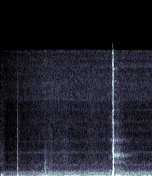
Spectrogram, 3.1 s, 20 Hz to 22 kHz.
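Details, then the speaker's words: EGR valve on an early Mercedes M104 gasoline engine, vacuum hand-pump test; one crisp snap as the hose is pulled and vacuum released, gauge drops to zero; valve holds vacuum and snaps shut freely, working normally. "Yep, you could hear the snap of the valve. And of course, the gauge drops right off to zero."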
